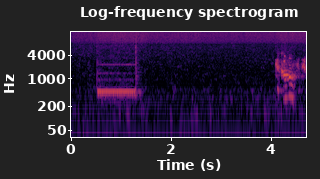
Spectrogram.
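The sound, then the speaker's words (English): A single steady, buzzy telephone ring tone of an outgoing call lasts under a second, followed by a stretch of near silence; the call goes unanswered. Then a person starts speaking. “People better answer their dang phones.”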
